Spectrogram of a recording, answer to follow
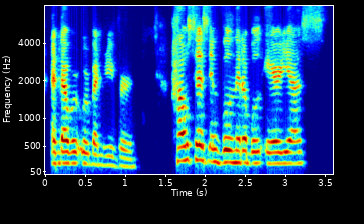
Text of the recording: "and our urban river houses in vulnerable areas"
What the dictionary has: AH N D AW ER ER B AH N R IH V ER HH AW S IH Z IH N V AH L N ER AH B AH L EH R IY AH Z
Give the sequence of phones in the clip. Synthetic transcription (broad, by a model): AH N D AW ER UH B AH N R IH V ER HH AW S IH S IH N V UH L N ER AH B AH L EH R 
